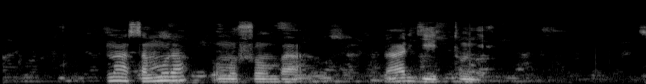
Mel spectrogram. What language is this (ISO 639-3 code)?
kin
